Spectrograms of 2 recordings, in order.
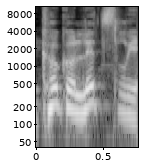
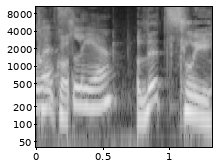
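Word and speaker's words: Cocoliztli: If you watched my video about surviving the Aztec Empire, you know that funny little TL pronunciation, the sound, is on purpose.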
